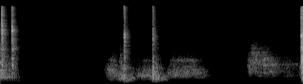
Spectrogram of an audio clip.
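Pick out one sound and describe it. A hand slides magnetic balls across a table with a soft rustle.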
